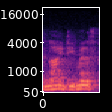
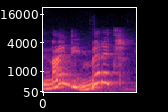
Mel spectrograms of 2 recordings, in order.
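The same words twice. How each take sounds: First: Said in the usual way. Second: High, incredulous question; shocked echo. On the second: Retold or imitated. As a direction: echo it back in disbelief, pitch shooting up. Her shocked echo of the answer.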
